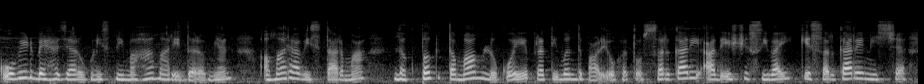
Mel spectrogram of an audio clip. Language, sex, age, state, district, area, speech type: Gujarati, female, 18-30, Gujarat, Anand, urban, spontaneous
